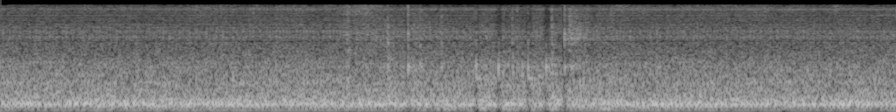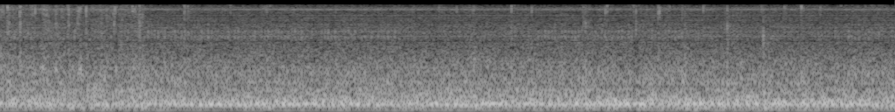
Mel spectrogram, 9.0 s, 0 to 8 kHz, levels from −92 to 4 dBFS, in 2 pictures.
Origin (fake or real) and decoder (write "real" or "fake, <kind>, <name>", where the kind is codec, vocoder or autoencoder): real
